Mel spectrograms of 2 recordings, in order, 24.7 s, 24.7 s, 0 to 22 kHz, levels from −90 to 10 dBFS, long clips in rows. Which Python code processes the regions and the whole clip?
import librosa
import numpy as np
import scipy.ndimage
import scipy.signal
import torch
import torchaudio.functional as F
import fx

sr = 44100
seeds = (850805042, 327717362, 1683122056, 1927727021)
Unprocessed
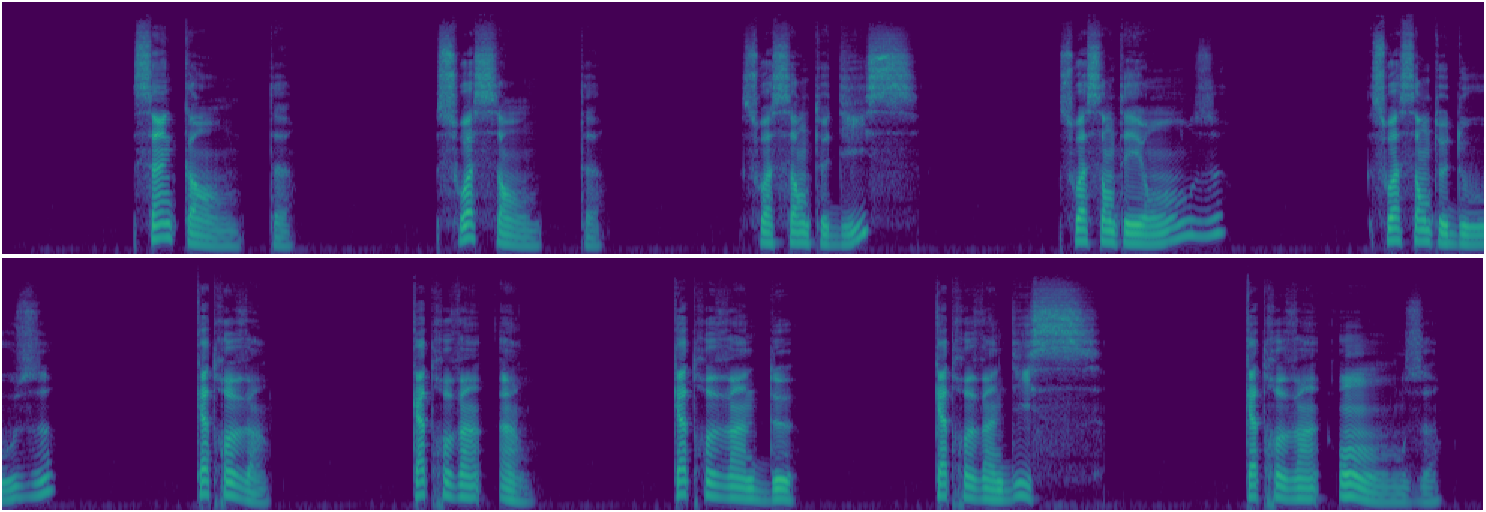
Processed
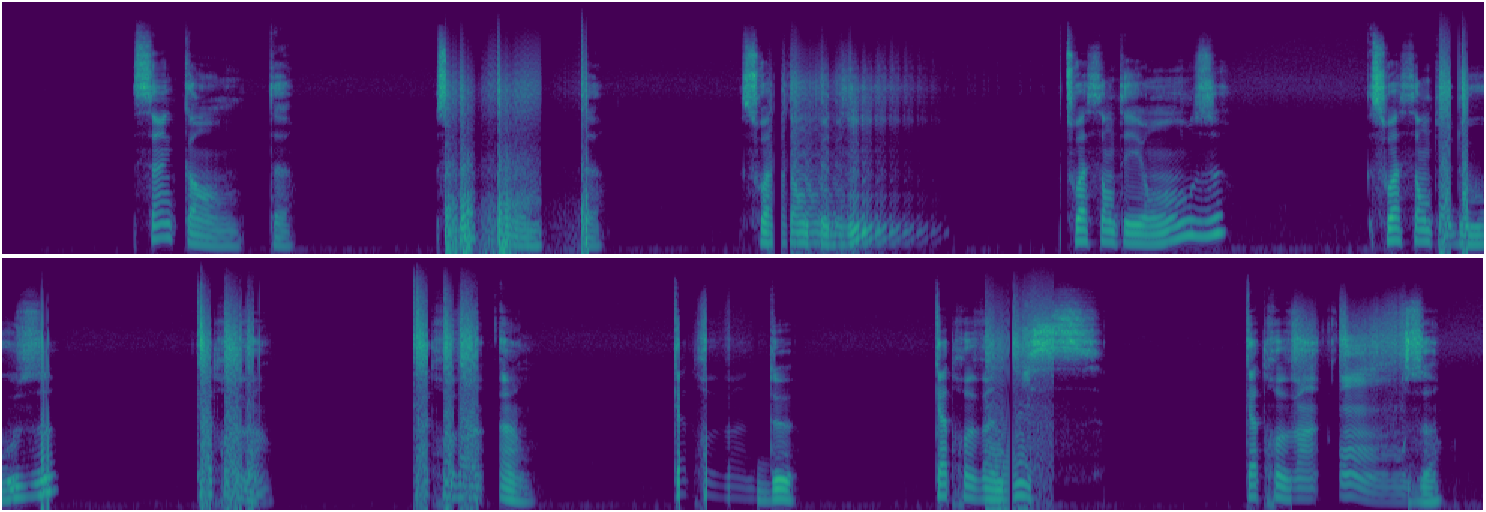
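

y = fx.chain(x, sr, fx.env_lowpass_down(base_hz=1400.0, full_db=-24.0),
    fx.sample_hold(seeds[0], rate_hz=1100.0, jitter_pct=20),
    fx.band_squash(depth_pct=100), at=(3.69, 4.88))
y = fx.chain(y, sr, fx.dead_time(dead_ms=0.26),
    fx.level_steps(step_db=12),
    fx.echo_feedback(ms=115, feedback_pct=53, wet_db=-10), at=(6.38, 8.88))
y = fx.chain(y, sr, fx.doubler(ms=29.0, db=-4),
    fx.overflow_wrap(gain_db=26.5),
    fx.upward_expand(threshold_db=-44.0, expansion=1.5), at=(11.91, 16.39))
y = fx.chain(y, sr, fx.delta_mod(bps=64000, step_db=-37.0),
    fx.low_shelf(hz=430.0, db=6.0),
    fx.gate_flip(shuts_db=-22.0, range_db=-36), at=(17.99, 18.65))
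y = fx.chain(y, sr, fx.steep_lowpass(hz=7900.0, slope=48),
    fx.quant_companded(bits=2), at=(20.54, 21.11))
y = fx.chain(y, sr, fx.block_float(bits=5),
    fx.weighting(curve='ITU-R 468'), at=(23.09, 24.07))
y = fx.rider(y, sr, range_db=10, speed_s=0.5)
y = fx.env_lowpass_down(y, sr, base_hz=2400.0, full_db=-24.0)
y = fx.high_shelf_res(y, sr, hz=4200.0, db=14.0, q=3.0)
y = F.gain(torch.from_numpy(y), -4.5).numpy()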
